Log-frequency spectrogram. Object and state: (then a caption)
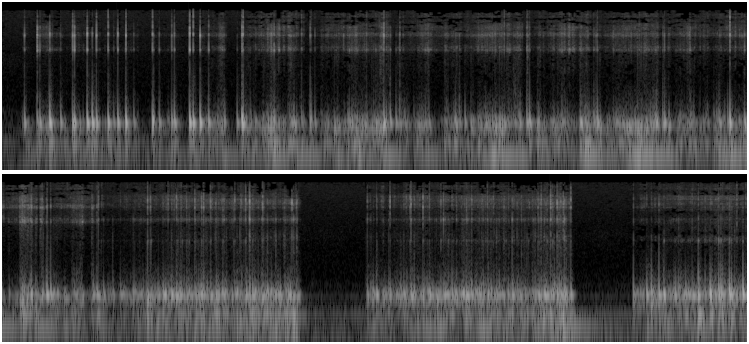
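Textured plastic cup. Long acrylic nails tap and scratch the top rim of a hollow red plastic cup with a raised diamond texture, held over a microphone with both hands. Quick, dense, hollow taps ring with a muffled low tone at first, then give way to steady raspy scratching. The scratching stops briefly twice near the end.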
